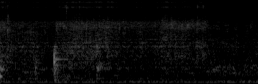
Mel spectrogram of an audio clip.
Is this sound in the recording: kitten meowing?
no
